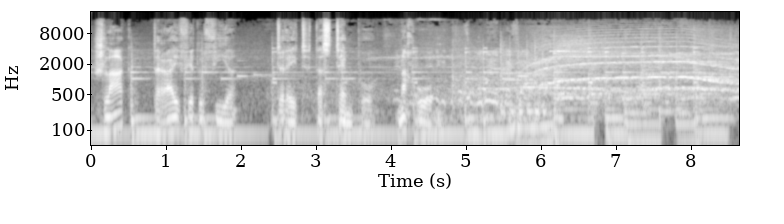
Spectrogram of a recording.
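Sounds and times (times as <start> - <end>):
speech: 0.1 - 5.0, 5.7 - 6.3
siren wailing in a wholesale fish market hall as the gates open: 4.1 - 8.6.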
